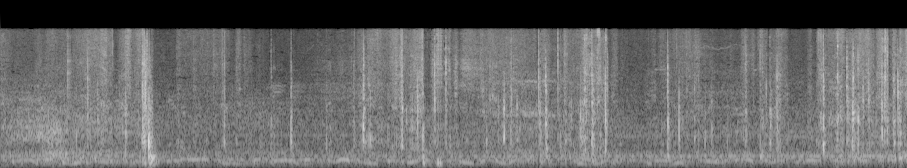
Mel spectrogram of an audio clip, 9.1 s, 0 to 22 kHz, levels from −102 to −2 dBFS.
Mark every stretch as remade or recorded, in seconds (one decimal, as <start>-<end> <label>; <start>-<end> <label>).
0.0-9.1 recorded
